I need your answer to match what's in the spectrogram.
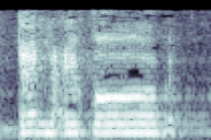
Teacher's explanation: القاف مفخمة والمد كمان بتاعها مفخم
